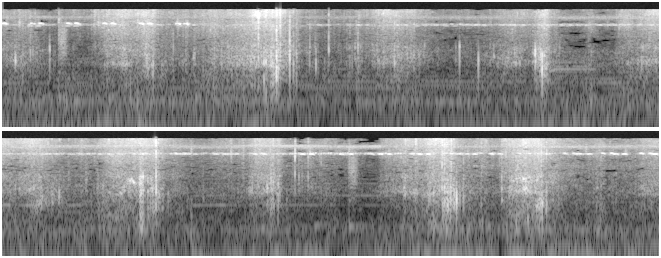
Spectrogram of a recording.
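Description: Footsteps through tall grass, a sharp swish or crunch about every second and a half, over a low steady rumble.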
